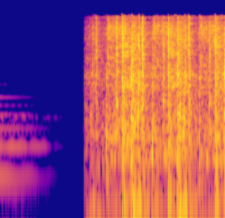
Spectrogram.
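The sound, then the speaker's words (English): A paper folding machine preparing hundreds of short biblical resources to send to prisoners around the country runs with a steady, dense mechanical whir and regular clacking beats, fairly loud, following a brief fading musical tone at the start. “That's our folding machine preparing hundreds of our short biblical resources to send to prisoners around the country.”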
